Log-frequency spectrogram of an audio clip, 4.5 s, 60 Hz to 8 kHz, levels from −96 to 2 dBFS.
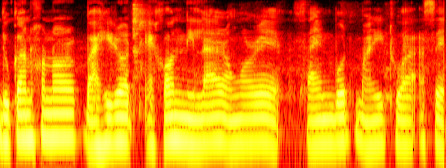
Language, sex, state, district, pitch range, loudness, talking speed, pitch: Assamese, male, Assam, Sonitpur, 120-135 Hz, -16 LUFS, 120 wpm, 130 Hz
